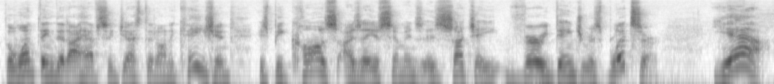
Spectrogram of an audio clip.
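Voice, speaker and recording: Man hosting sports radio, firm, reassuring, pushes back on callers, high voice. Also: big pitch swings, normal speed, darkish tone. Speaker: radio co-host.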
